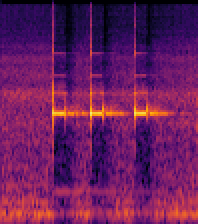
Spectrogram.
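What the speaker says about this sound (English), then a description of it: "And I'm going to set my timer" A kitchen timer beeps three times in an evenly spaced series of short, sharp electronic tones, clear and close against a low background hum, while produce is being preserved.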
